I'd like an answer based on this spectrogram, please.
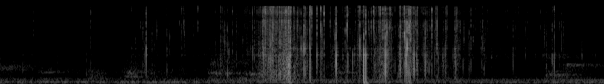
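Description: Rustling, crackling handling noise close to a phone's microphone, lasting about two seconds in the middle, over a steady low hum.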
